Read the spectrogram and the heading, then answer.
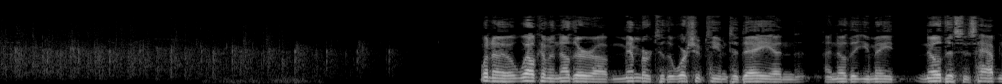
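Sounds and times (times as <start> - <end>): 
church congregation applauding the worship team: 0.0 - 4.3
speech: 4.8 - 10.0.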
